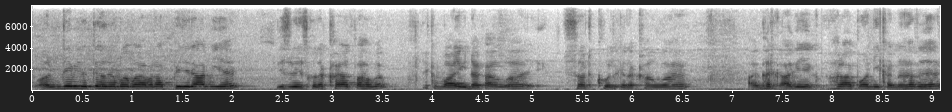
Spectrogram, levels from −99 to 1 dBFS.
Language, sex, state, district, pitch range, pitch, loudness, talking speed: Hindi, male, Bihar, Begusarai, 175-190 Hz, 180 Hz, -15 LUFS, 185 wpm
